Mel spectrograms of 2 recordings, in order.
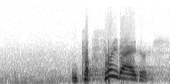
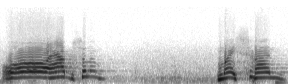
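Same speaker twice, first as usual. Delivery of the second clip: slow, drawn-out grieving cry of a father; a father mourning his dead son, mild sobbing lament; weeping lament; 8 semitones higher, much slower than usual. A narrator's reading. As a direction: let the grief pull each word out slowly. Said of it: "and wept".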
